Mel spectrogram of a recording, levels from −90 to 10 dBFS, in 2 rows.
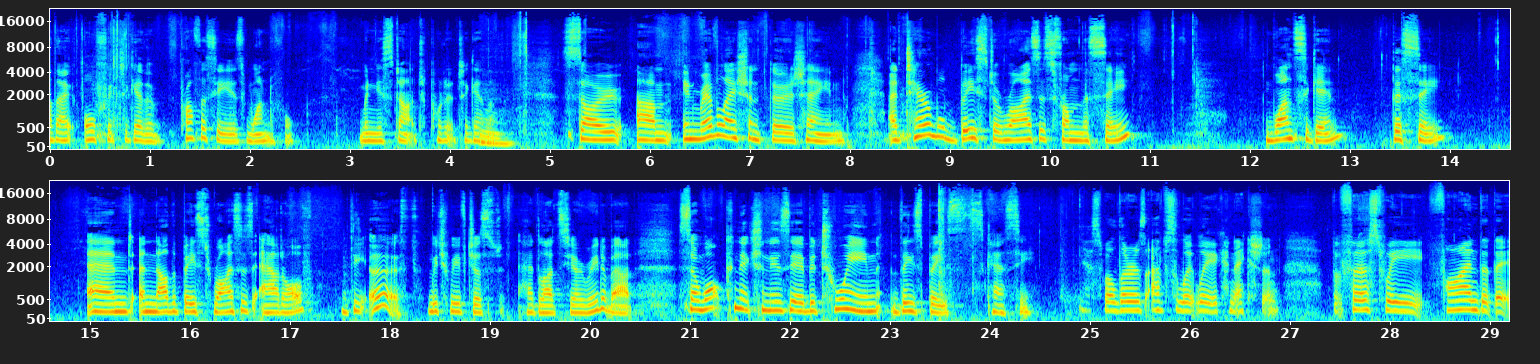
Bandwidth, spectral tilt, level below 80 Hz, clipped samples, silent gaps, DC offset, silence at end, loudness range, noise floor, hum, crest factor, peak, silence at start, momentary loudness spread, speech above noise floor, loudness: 20 kHz; -5.5 dB/octave; -50 dBFS; under 0.1%; none; under 0.1%; 0 s; 5 LU; -48 dBFS; none; 16 dB; -4 dBFS; 0 s; 13 LU; 29 dB; -20 LUFS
